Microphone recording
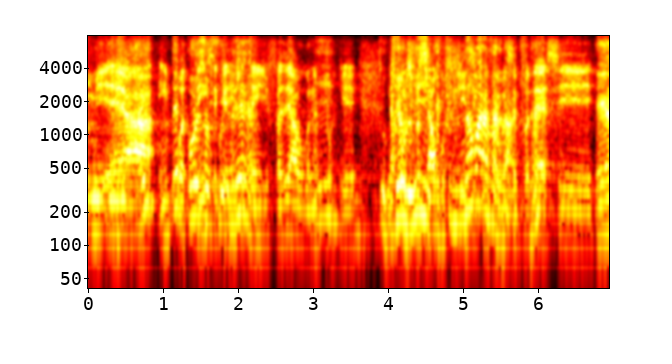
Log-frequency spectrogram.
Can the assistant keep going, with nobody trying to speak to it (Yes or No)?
Yes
